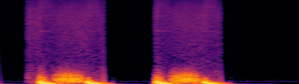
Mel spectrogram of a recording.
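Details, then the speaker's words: Typical mid-systolic ejection murmur: two heartbeats, each with a crescendo-decrescendo murmur beginning shortly after the first sound, peaking mid-systole and clearly diminishing before a distinct second sound. "listen now to a typical mid systolic murmur note carefully the fact that the murmur diminishes clearly before the second sound"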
